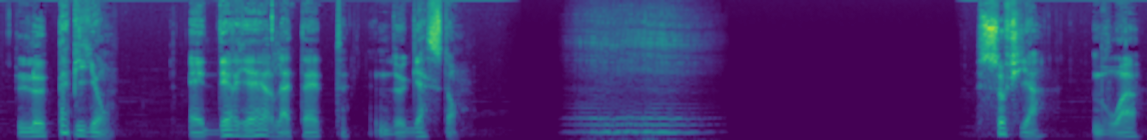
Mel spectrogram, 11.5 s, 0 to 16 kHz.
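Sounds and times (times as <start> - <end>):
speech: 0.2 - 1.2, 1.9 - 4.7, 9.8 - 11.4
single fly buzzing: 5.6 - 7.4.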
